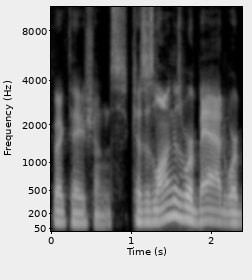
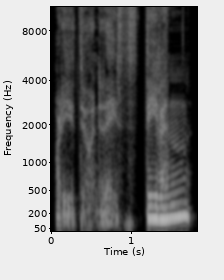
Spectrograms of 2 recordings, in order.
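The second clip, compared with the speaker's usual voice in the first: hissing, whispered snake voice; drawn-out s like a snake; 4 semitones higher than usual. Retold or imitated. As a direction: slither the words out like a snake. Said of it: "he sounds like a snake".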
